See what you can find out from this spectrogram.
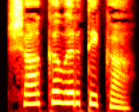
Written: ಶಾಕವರ್ತಿಗೆ

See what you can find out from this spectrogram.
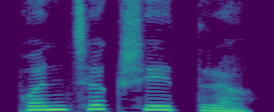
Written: ಪಂಚಕ್ಷೇತ್ರ

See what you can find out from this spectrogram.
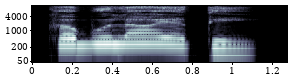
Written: ಕಬುಲಾಯತಿ

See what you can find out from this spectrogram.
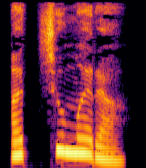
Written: ಅಚ್ಚುಮರ

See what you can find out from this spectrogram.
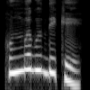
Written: ಹುಂಬಗುದ್ದಿಕೆ

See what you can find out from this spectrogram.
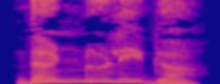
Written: ದಂಡುಳಿಗ

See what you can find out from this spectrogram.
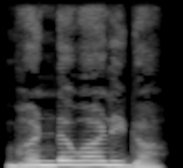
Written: ಬಂಡವಾಳಿಗ

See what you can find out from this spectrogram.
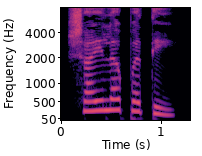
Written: ಶೈಲಪತಿ

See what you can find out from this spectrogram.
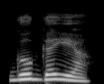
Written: ಗೊಗ್ಗಯ್ಯ

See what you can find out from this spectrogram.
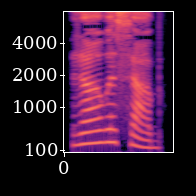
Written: ರಾವಸಾಬ್

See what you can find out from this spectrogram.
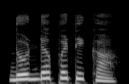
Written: ದೊಡ್ಡಪಟಿಕ

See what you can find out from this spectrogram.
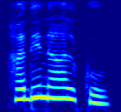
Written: ಹದಿನಾಲ್ಕು

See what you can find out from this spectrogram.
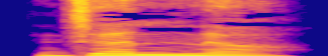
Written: ಜನಾನಾ

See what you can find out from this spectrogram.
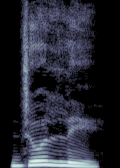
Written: ಜೊಲ್ಲೆ

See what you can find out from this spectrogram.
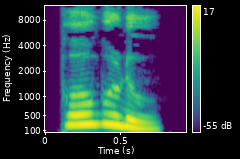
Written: ಪೋಗುಡು

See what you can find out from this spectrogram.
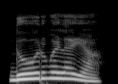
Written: ದೋರ್ವಳಯ

